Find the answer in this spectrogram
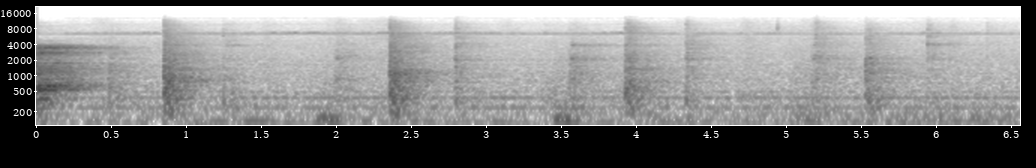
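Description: A nunchaku being twirled and caught, with a sharp knock about every one and a half seconds as the stick is caught: four main knocks, with fainter ones between them.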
